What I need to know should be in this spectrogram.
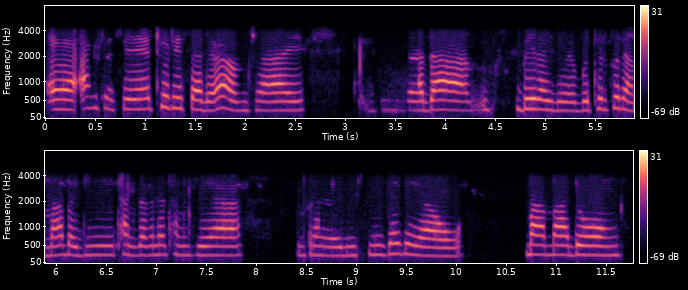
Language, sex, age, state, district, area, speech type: Bodo, female, 18-30, Assam, Baksa, rural, conversation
